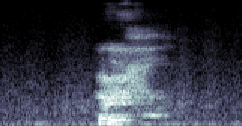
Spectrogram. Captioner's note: sighing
